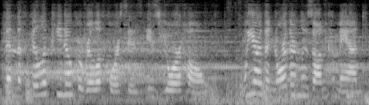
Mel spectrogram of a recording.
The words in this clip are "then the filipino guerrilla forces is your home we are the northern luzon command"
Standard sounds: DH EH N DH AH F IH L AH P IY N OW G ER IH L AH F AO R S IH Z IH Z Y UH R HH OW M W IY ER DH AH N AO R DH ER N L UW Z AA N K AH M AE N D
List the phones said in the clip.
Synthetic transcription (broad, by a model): DH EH N DH AH F IH L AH P IY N OW G ER IH L AH F AO R S IH Z IH Z Y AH R HH OW M W IY ER DH AH N AO R DH ER N L UW Z AA N K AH M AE N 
